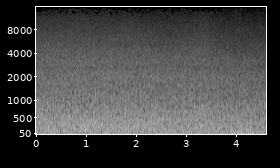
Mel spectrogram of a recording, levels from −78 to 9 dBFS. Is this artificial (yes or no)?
no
